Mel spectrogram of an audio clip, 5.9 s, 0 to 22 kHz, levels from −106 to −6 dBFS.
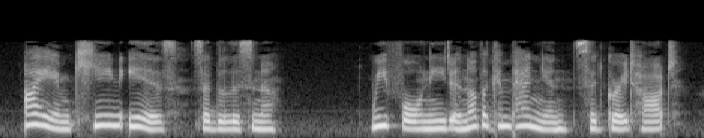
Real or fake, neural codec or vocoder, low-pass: real; none; 7.2 kHz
